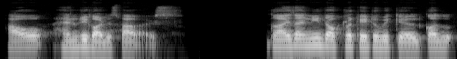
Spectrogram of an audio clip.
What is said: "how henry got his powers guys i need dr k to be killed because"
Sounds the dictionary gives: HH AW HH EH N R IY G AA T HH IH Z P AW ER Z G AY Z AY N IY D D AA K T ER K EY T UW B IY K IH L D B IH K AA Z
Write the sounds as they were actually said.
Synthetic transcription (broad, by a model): HH AW HH EH N R IY G AA T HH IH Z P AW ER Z G AY Z AY N IY D D AA K T ER K EY T UW B IY K IH L D K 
